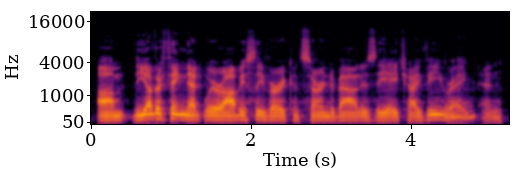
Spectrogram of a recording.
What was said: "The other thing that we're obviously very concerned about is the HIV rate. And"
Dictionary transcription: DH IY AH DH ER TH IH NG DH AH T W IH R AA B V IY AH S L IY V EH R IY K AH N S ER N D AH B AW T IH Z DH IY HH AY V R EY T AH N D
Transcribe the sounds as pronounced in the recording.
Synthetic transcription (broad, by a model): DH IY AH DH ER TH IH NG DH AH T W IH R AA B V IY AH S L IY V EH R IY K AH N S ER N D AH B AW T IH Z DH IY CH AY V R EY T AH N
